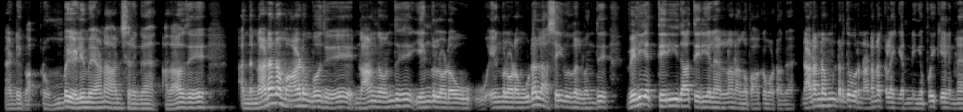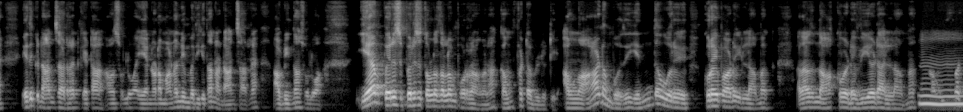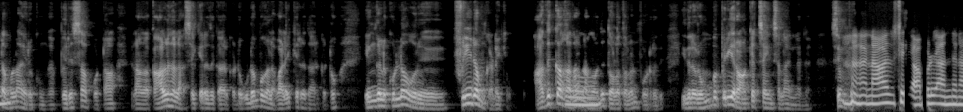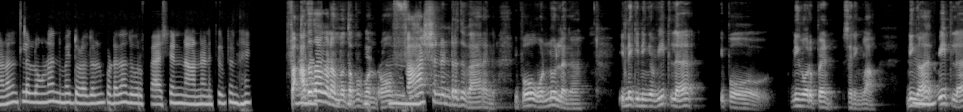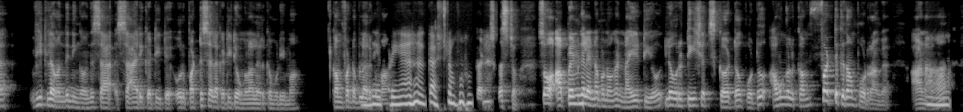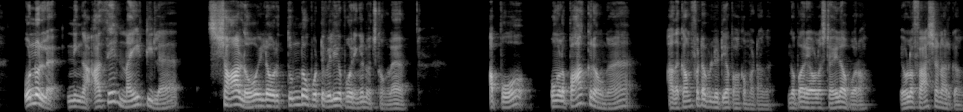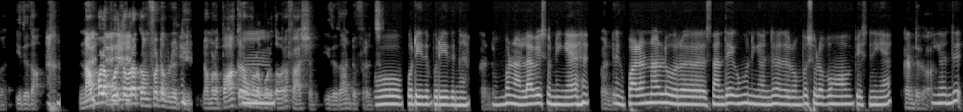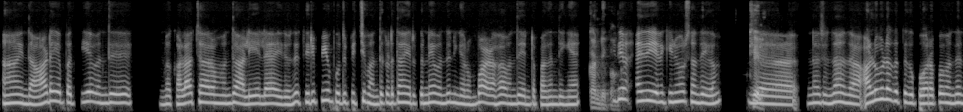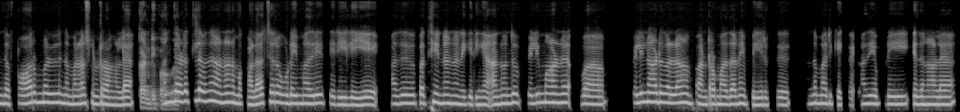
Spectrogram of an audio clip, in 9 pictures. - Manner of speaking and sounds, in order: in English: "கம்ஃபர்டபிலிட்டி"; in English: "ஆக்வர்ட்டு வியர்டு"; in English: "கம்ஃபர்டபிளா"; in English: "ஃபிரீடம்"; in English: "ராக்கெட் சயன்ஸ்"; laugh; other background noise; in English: "ஃபேஷன்"; chuckle; in English: "ஃபேஷன்"; unintelligible speech; in English: "கம்ஃபர்டபிள்"; laughing while speaking: "எப்டிங்க? கஷ்டம்"; inhale; in English: "கம்ஃபோர்ட்"; in English: "கம்ஃபர்டபிலிட்டி"; laugh; in English: "கம்ஃபர்டபிலிட்டி"; in English: "டிஃபரன்ஸ்"; laughing while speaking: "சொன்னீங்க"; drawn out: "இந்த"; other noise; in English: "ஃபார்மல்"; "அது" said as "அநு"; "பெருமாளான" said as "பெலிமான"; unintelligible speech; anticipating: "எப்டி? எதனால?"
- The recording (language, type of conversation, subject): Tamil, podcast, தங்கள் பாரம்பரிய உடைகளை நீங்கள் எப்படிப் பருவத்துக்கும் சந்தர்ப்பத்துக்கும் ஏற்றபடி அணிகிறீர்கள்?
